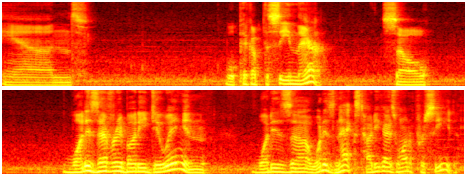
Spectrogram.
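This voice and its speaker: Acting as game master, a man recaps and narrates a tabletop session, speaking haltingly and conversationally as he thinks aloud. His voice is mid-range and expressive, with a little hiss or hum in the recording.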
